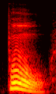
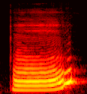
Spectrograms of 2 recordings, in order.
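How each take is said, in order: First: The syllable is said with a falling tone. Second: The syllable is said with a rising tone.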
